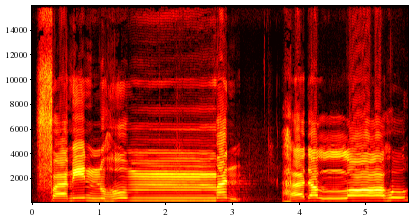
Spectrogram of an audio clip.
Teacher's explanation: نون پر ناک میں آواز پیدا نہیں کریں گے کیونکہ آگے جو حرف ہے وہ حروف حلقی میں سے ہے، ہا ہے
